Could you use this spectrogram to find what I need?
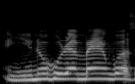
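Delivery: usual speaking voice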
